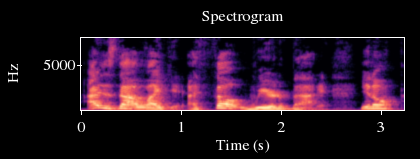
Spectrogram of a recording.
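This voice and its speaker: Lively high-voiced New York man. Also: normal speed. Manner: blunt, ranting, chatty with fillers. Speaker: YouTube host answering live chat. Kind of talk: casual livestream chat.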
